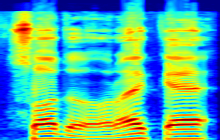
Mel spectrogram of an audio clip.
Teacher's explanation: صاد دال زبر صد را زبر را کیف زبر کا، صدرک، دال پر قلقلہ ہوگا اور پچھلے حرف کے ساتھ بھی ملا کر پڑھا جائے گا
